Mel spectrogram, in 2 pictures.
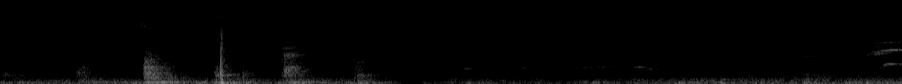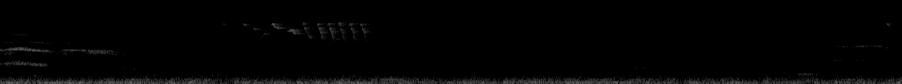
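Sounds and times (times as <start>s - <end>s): high bird chirps: 11.4s - 12.8s.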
